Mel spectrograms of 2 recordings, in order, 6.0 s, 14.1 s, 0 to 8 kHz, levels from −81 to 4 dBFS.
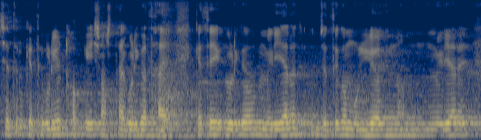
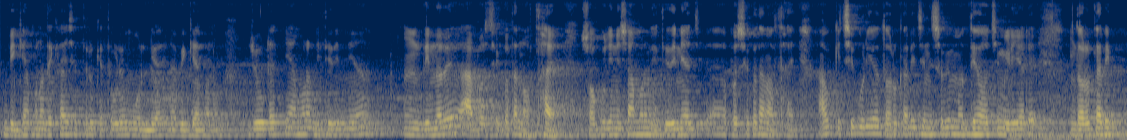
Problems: background sounds at intervals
